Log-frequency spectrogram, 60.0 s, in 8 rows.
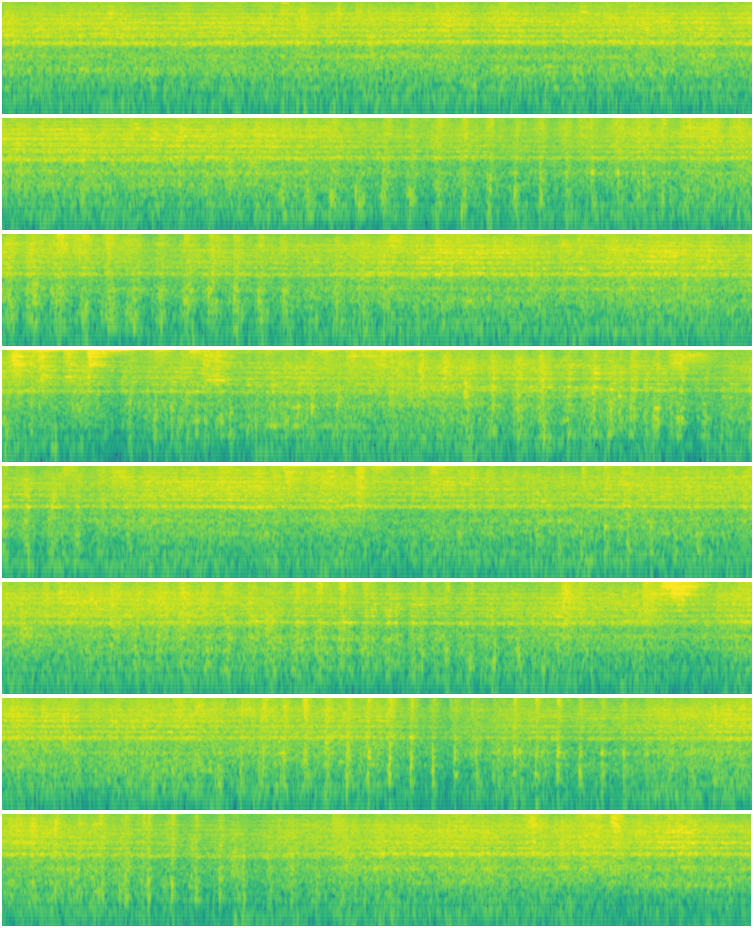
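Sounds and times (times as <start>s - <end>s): train wheels clattering over rail joints: 7.6s - 59.8s
high wheel squeal: 22.6s - 24.7s, 25.6s - 26.9s.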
